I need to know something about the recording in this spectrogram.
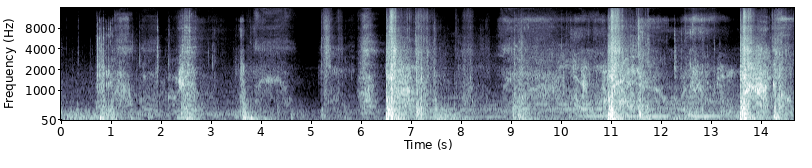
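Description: Footsteps thud slowly across a wooden floor.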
